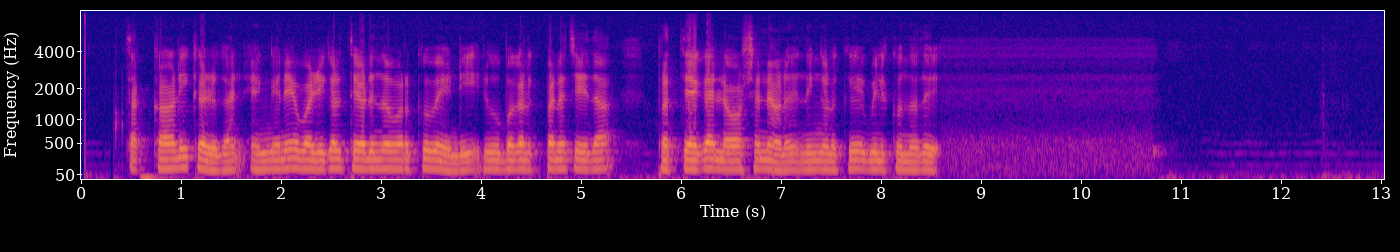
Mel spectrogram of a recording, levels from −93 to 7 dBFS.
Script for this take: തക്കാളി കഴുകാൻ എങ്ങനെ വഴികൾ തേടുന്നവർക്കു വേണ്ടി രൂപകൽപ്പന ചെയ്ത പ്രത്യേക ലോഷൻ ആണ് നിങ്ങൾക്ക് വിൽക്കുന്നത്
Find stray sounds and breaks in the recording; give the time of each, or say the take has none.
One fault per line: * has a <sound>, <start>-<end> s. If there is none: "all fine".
all fine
